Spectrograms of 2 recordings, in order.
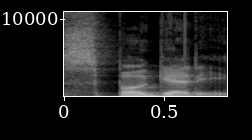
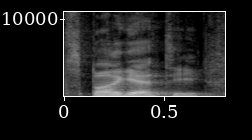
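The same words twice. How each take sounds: First: It is said with an English pronunciation. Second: It is said with an Italian accent. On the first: "the English version of that word is spaghetti" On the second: "that's my Italian accent"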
